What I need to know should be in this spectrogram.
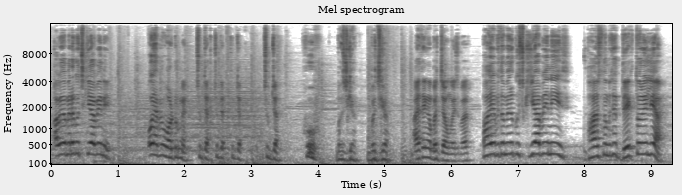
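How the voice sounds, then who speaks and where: Excitable young man, high bright voice. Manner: excitable, yelps and shouts at scares, talks to himself; mixes English into Hindi slang. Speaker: gaming streamer. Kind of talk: horror game commentary.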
